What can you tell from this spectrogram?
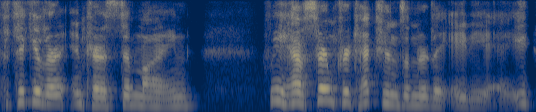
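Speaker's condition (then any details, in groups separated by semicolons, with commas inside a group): Cerebral palsy; uses power wheelchair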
